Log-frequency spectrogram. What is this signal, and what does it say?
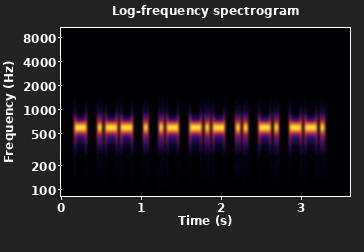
Morse code, heard as a keyed tone, about 25 wpm, 600 Hz. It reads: TWEAKING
